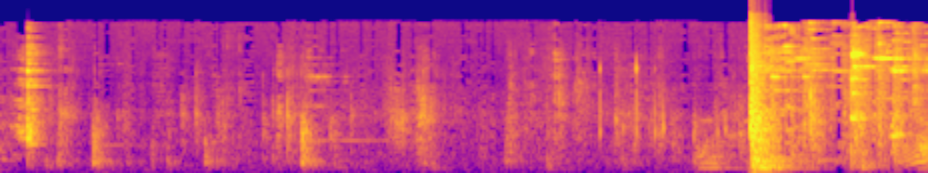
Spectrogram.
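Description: Glass shatters with a sudden loud crash and scattering shards in a smash room, following a stretch of quieter thuds and movement, with the bright debris ringing out afterward.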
